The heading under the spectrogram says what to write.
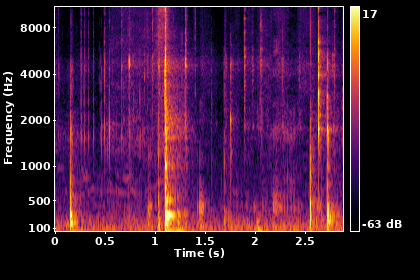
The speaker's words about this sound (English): Why are you taking apart that blender? Oh, this, wait, this is a blender? Yeah.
